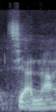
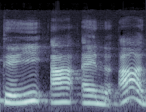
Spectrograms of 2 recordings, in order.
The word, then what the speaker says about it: Tiana: Oui, bien sûr, comme ça s'écrit T-I-A-N-A. Donc, il est normal que les gens m'appellent Tiana, mais en prononciation malgache, c'est Tin.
